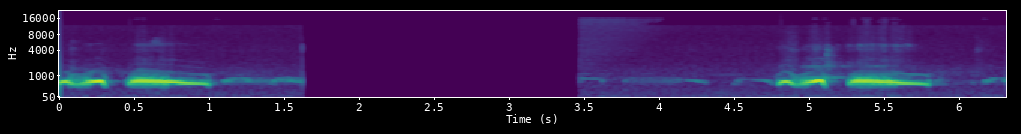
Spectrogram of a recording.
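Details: Spotted dove used as a decoy, calling to draw in wild doves: two separate low cooing phrases about five seconds apart, each a quick double hoot then a drawn-out falling coo with a soft tail, silence between.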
